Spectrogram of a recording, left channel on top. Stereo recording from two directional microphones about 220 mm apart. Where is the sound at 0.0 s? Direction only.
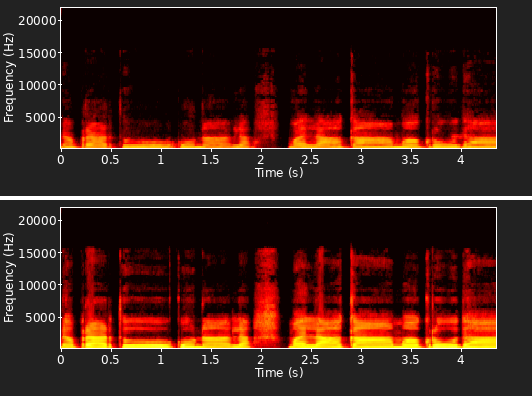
35° right (ahead or behind).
